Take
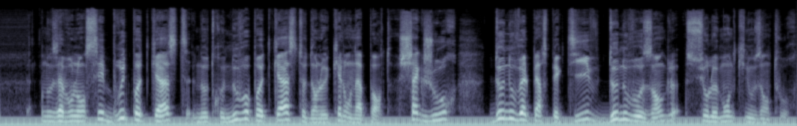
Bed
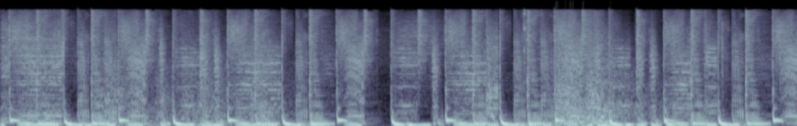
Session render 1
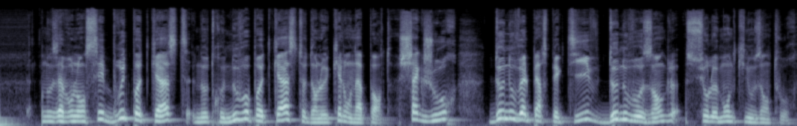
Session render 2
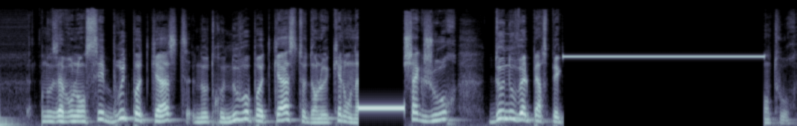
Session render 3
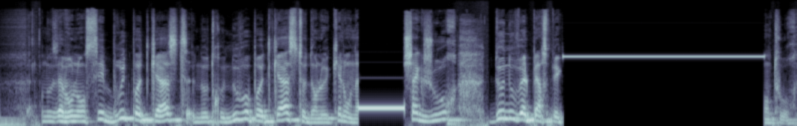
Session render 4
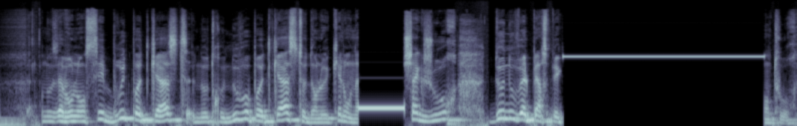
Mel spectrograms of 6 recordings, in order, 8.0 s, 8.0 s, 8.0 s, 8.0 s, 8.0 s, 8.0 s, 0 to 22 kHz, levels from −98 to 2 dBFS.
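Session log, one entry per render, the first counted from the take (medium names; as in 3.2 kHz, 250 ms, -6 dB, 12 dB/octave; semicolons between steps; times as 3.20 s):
de-hum 50 Hz, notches 5
1.04–2.77 s: distance through air 50 m; 3.58–4.05 s: bleep 576 Hz -11.5 dBFS; 5.63–7.65 s: bleep 3.46 kHz -18 dBFS
decay stretcher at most 24 dB/s
trim -3.5 dB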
